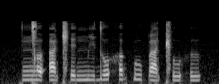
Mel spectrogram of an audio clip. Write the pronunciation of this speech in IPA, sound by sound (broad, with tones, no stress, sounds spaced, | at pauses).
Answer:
ŋ͡ǀ ʌ˨ ʔ a˨ ǁ e˨ ŋ͡m i˨ d o˦ h ʌ˦ k͡p u˦ ɓ a˨ ǁ u˨ h ɯ˦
